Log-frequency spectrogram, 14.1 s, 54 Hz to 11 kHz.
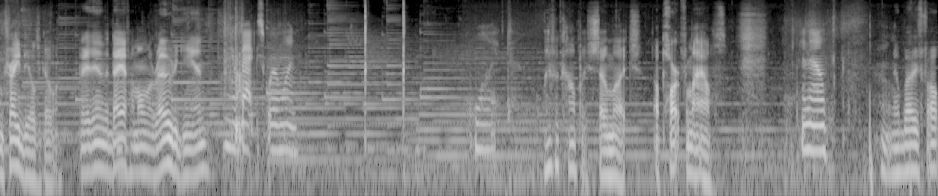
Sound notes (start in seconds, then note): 3.9 taps fists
